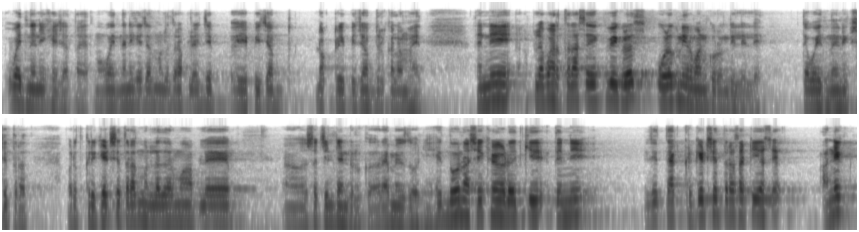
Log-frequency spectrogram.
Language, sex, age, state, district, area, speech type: Marathi, male, 18-30, Maharashtra, Osmanabad, rural, spontaneous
